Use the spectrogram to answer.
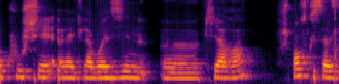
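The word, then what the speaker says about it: Chiara: Je pense que ça se dit Kiara vu que c'est vu que c'est de l'italien.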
